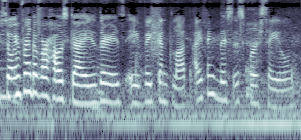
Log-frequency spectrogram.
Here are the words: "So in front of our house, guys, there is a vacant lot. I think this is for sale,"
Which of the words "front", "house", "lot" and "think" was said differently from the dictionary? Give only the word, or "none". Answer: none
